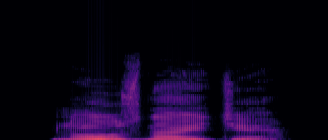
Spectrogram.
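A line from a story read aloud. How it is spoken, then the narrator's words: Sighing mage. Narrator (Russian): вздохнул маг теней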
